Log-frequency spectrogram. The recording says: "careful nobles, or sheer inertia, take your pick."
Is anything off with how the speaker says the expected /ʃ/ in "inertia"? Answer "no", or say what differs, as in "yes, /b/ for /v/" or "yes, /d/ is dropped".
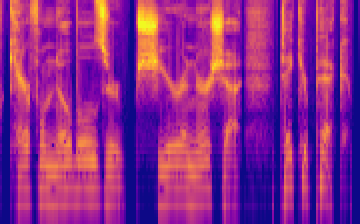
no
